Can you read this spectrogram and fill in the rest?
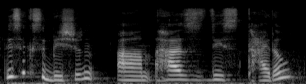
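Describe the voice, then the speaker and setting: A woman's voice: medium pitch, very animated, measured pace. A woman interviewing an artist, supportive, often repeating the guest's words back.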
